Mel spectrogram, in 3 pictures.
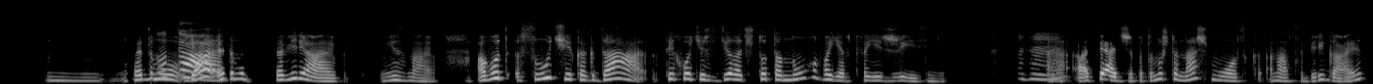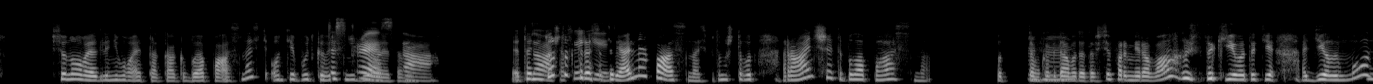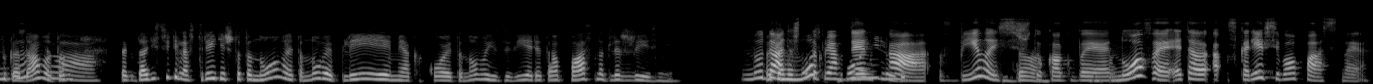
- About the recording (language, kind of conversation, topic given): Russian, podcast, Как тренировать чуйку в повседневной жизни?
- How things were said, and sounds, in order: laughing while speaking: "формировалось"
